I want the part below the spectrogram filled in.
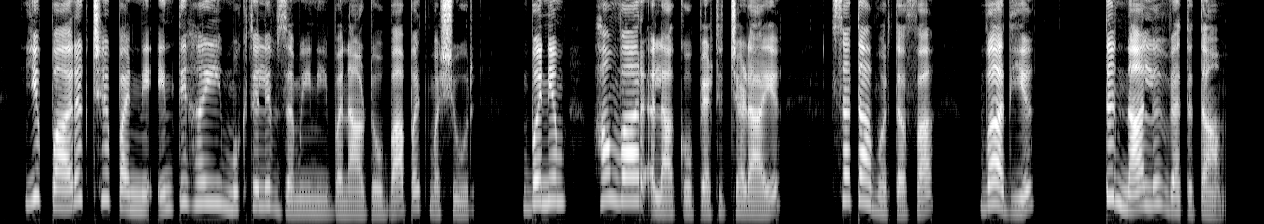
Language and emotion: Kashmiri, neutral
